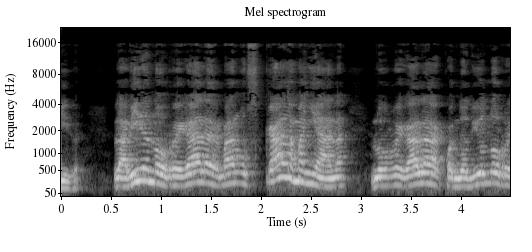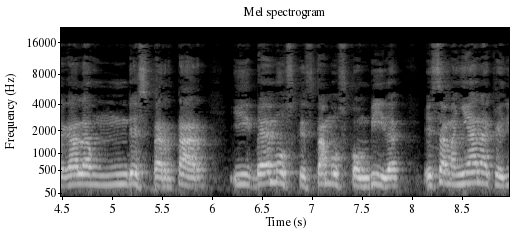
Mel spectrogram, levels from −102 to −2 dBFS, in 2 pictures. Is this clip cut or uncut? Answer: uncut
